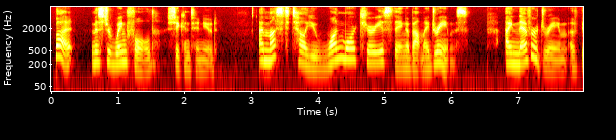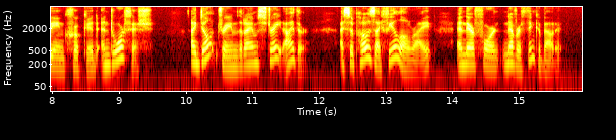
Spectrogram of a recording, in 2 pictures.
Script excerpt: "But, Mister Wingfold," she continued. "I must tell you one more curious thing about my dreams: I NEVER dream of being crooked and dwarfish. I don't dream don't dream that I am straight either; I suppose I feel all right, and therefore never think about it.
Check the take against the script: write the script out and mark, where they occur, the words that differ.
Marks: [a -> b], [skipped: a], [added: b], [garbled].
"But, Mister Wingfold," she continued. "I must tell you one more curious thing about my dreams: I NEVER dream of being crooked and dwarfish. I don't dream [skipped: don't dream] that I am straight either; I suppose I feel all right, and therefore never think about it.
